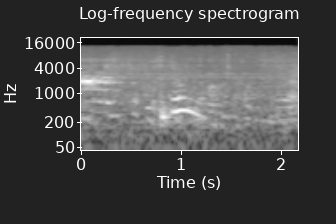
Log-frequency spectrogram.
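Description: A toddler whimpering and fussing, with a short rising-and-falling whine about a second in, over a murmur of voices.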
